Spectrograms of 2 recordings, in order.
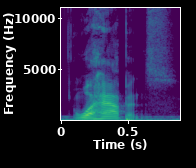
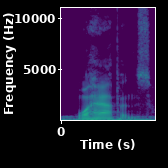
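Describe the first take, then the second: First: Said in the usual way. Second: What happens softer and lower; quiet rhetorical repeat. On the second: Real, not acted. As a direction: drop to a hush on the repeat.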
